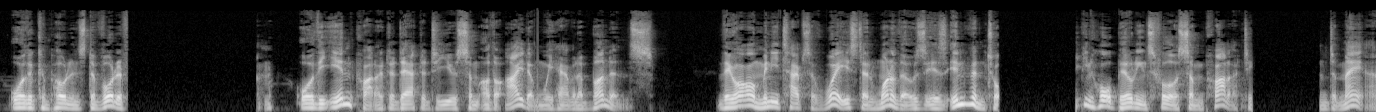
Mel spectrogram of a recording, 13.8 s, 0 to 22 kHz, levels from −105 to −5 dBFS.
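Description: A digital wireless dropout at 1.28 to 2.58 s: the receiver lost too much data and muted with a very short fade, leaving 1.3 s of clean near silence with no noise burst. At 5.35 to 5.39 s, chunks out of order: a 10 ms chunk arrived three chunks late and plays after its successors, giving a brief jumbled moment with hard joins. Two more digital wireless dropouts follow, 9.99 to 10.77 s and 12.52 to 13.21 s, the same clean silent holes lasting about 0.78 s and 0.69 s.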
